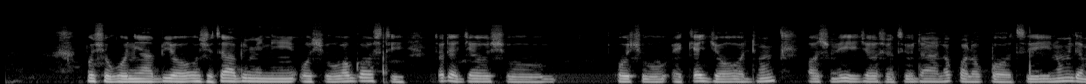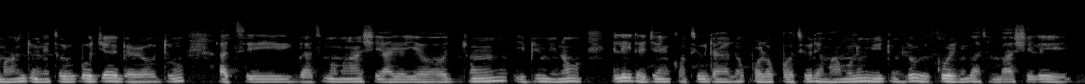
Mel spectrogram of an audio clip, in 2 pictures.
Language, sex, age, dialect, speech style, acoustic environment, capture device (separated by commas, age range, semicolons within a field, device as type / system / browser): Yoruba, male, 25-34, Nigeria - Nigerian Standard, excited, nature, mobile / Linux / Chrome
